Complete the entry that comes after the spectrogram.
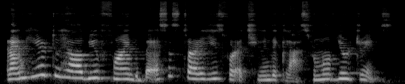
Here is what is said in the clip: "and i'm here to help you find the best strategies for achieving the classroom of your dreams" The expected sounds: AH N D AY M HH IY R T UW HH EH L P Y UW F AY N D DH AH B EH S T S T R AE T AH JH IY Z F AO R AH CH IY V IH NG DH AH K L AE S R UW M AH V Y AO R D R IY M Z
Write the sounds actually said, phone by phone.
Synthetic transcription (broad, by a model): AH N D AY M HH IY R T UW HH EH L P Y UW F AY N D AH B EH S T S T R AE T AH JH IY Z F AO R AH CH IY V IH NG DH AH K L AE S R UW M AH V Y AO R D R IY M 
